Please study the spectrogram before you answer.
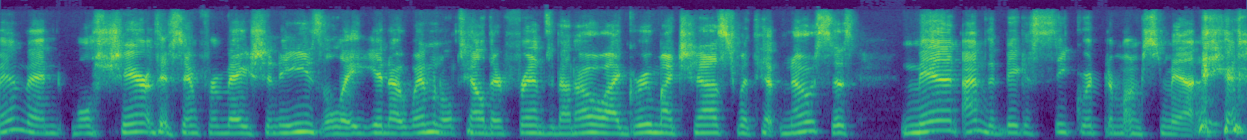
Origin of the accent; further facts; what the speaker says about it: Louisiana, United States; I'm from Louisiana.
